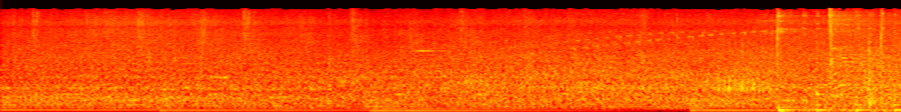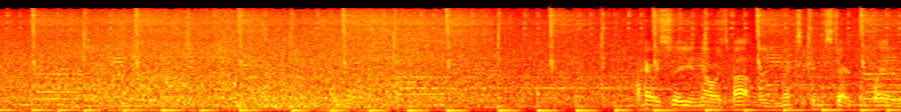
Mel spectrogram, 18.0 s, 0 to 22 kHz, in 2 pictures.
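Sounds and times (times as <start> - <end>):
surf breaking on rocks: 4.5 - 18.0
music with bass beat: 7.8 - 18.0.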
